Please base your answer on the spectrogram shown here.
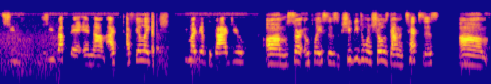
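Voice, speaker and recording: High, bright-voiced Boston woman host. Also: unhurried, rough recording. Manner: earnest, rambling with many fillers. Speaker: show host. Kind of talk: casual interview chat.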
